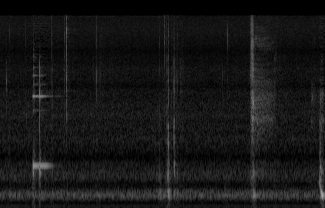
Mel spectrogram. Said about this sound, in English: My phone thought I said Siri.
